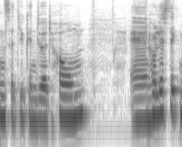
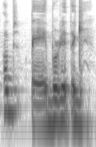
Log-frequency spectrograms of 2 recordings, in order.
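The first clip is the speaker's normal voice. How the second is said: Filipino accent; 3 semitones lower than usual. Real, not acted. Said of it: "My Filipino accent is thick".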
